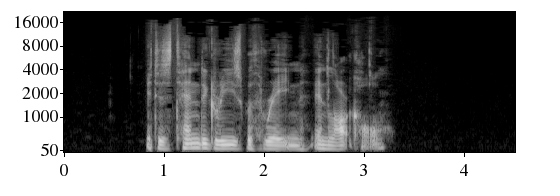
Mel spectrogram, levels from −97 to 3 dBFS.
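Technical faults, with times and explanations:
No technical faults detected.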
